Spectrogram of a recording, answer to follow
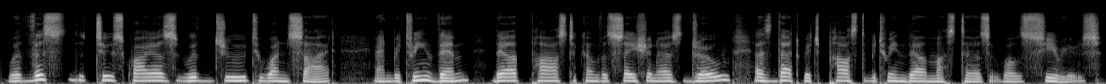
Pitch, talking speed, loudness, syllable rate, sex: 155 Hz, 145 wpm, -18 LUFS, 4.0 syllables/s, male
